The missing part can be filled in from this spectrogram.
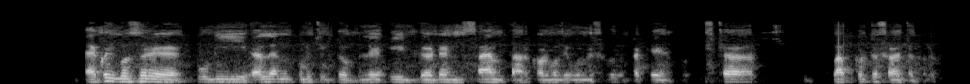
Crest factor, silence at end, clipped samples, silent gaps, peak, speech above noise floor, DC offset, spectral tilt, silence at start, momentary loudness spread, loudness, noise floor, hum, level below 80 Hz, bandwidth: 18 dB; 0.35 s; under 0.1%; none; -2 dBFS; 58 dB; under 0.1%; -5.5 dB/octave; 0.85 s; 14 LU; -20 LUFS; -78 dBFS; none; -58 dBFS; 8 kHz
